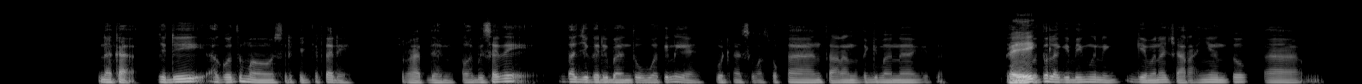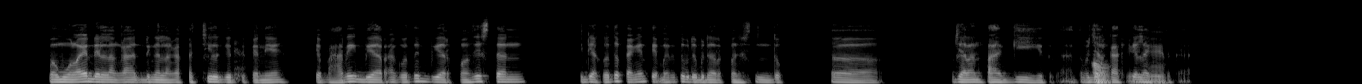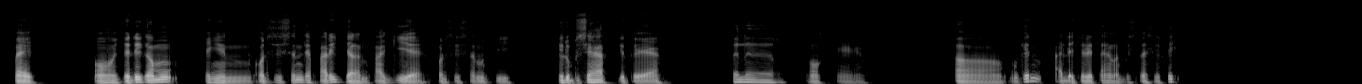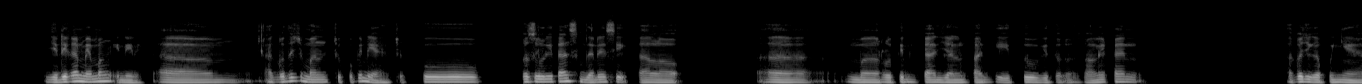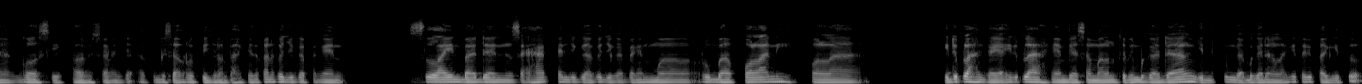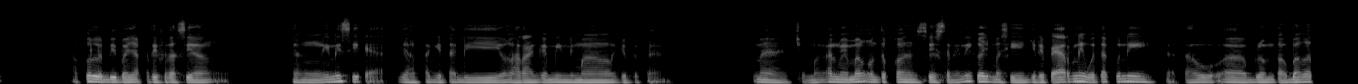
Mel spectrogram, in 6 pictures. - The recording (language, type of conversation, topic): Indonesian, advice, Bagaimana cara memulai dengan langkah kecil setiap hari agar bisa konsisten?
- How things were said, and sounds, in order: other background noise; in English: "goals"; "sering" said as "tubing"; "kayak" said as "keyek"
